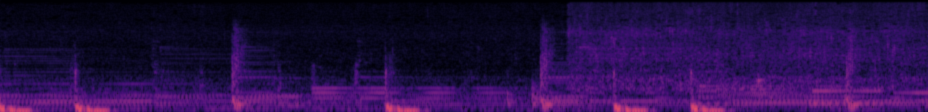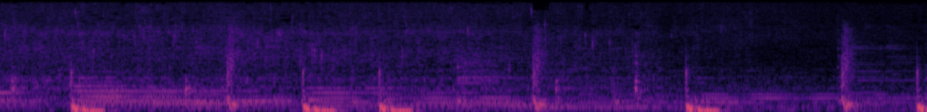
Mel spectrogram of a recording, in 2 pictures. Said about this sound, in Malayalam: ഇനി അതിലേക്ക് കുറച്ച് നമുക്ക് കറിവേപ്പില ഒന്ന് ആഡ് ചെയ്ത് കൊടുക്കാം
